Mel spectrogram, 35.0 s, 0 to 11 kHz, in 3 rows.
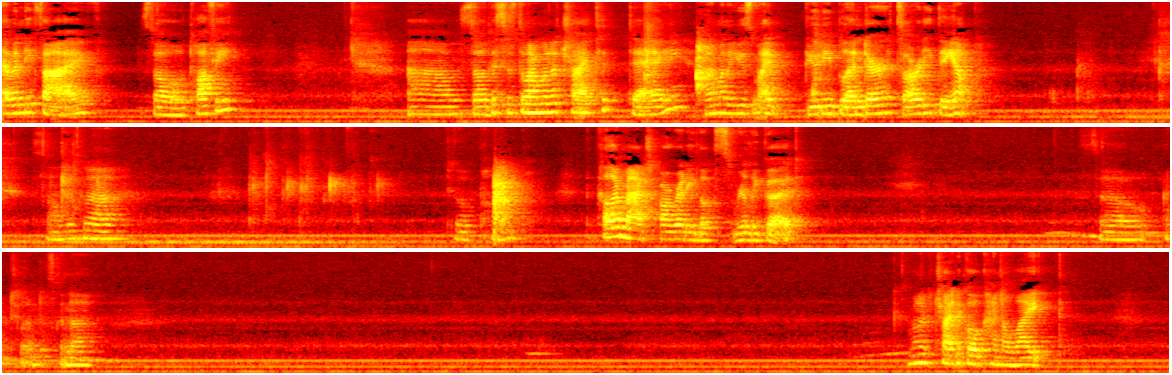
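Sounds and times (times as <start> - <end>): low electrical hum: 0.0 - 35.0.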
